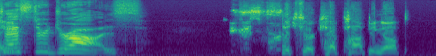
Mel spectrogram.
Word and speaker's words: Chester Draws: My instinct is to say drawers. Because we have Chester Drawers, but I want to say it like, you know, that you put clothes in, like a dresser drawer, Chester drawer, but it's Chester Draws, and he's at 294.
